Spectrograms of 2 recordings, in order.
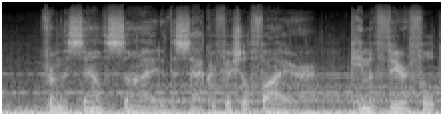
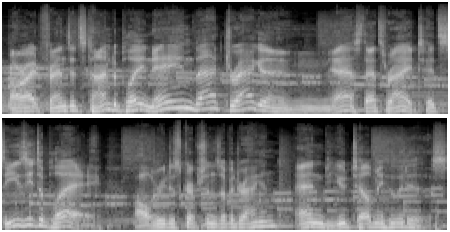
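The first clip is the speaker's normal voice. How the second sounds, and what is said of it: Game show host voice. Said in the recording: “game show voice”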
